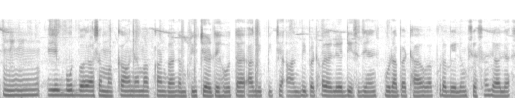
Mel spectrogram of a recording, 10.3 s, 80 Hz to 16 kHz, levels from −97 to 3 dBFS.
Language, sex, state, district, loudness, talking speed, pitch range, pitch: Hindi, female, Bihar, Madhepura, -42 LUFS, 165 wpm, 160-175 Hz, 165 Hz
